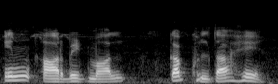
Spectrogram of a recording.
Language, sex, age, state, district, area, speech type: Hindi, male, 18-30, Madhya Pradesh, Bhopal, urban, read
